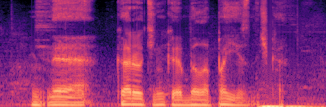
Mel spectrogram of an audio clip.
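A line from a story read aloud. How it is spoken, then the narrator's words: Whispered. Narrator (Russian): шепнул Бреннер Дзирту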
